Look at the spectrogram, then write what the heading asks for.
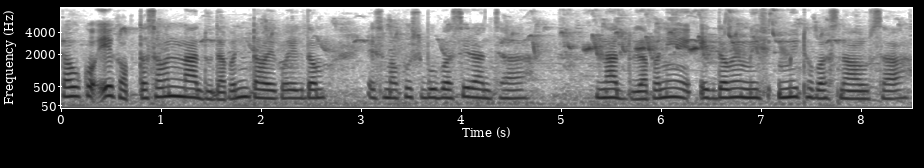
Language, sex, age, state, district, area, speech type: Nepali, female, 30-45, West Bengal, Alipurduar, urban, spontaneous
